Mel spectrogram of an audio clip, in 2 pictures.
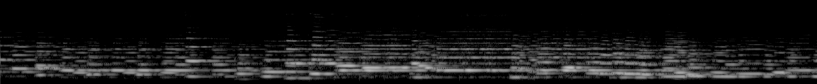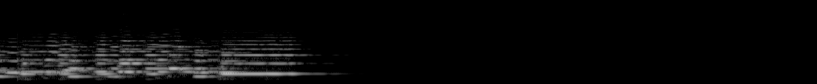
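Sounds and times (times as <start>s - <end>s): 
flutes playing: 0.0s - 11.4s.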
